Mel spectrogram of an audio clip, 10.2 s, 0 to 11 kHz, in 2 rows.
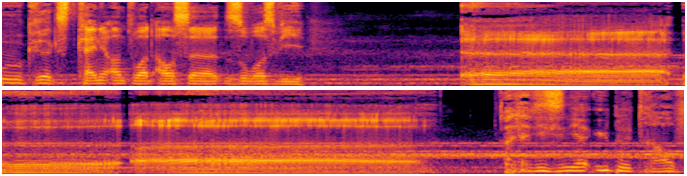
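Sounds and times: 
speech: 0.0 - 2.5, 3.4 - 5.4, 9.2 - 10.2
loud burp: 3.4 - 8.4.

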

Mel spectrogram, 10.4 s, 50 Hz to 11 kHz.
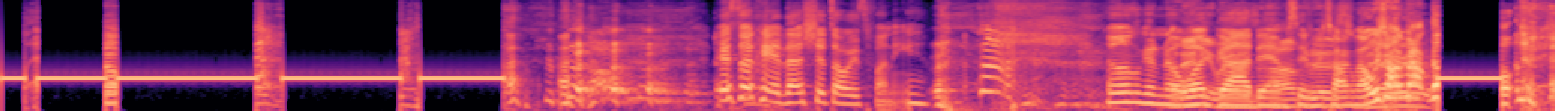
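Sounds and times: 
censor bleep tone: 0.0 - 3.4, 9.6 - 10.1
laughter: 3.4 - 4.9, 6.2 - 10.3
speech: 3.7 - 10.3.

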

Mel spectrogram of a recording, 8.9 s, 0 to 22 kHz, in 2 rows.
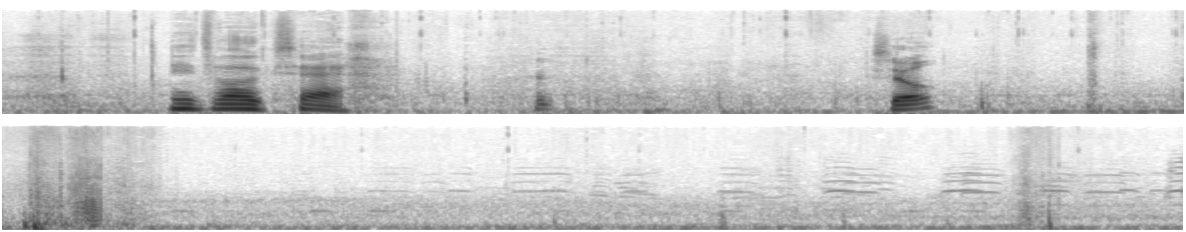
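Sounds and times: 
speech: 0.6 - 2.2, 3.3 - 3.6
louder bumps and rustles: 1.6 - 5.1
distant Bewick's swans calling: 5.7 - 8.8.

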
